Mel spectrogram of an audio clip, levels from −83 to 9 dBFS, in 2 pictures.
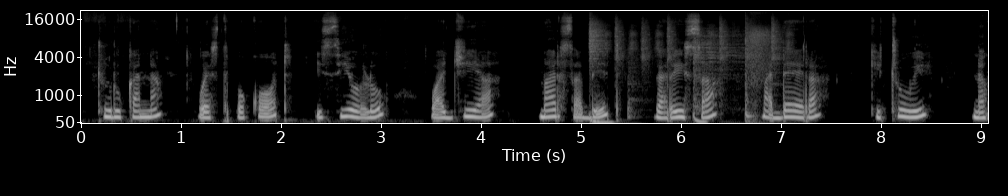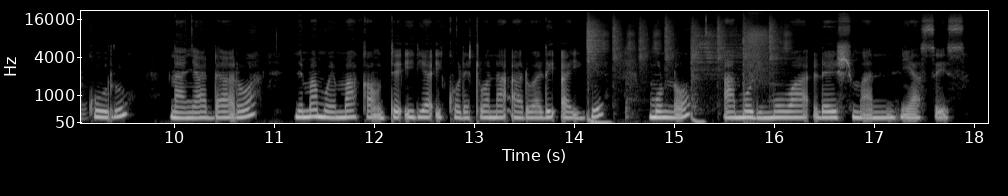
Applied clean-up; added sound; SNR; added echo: none; Drum kit; 13 dB; none.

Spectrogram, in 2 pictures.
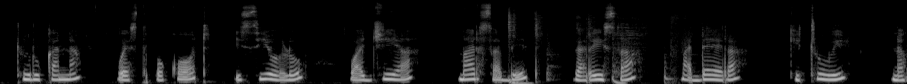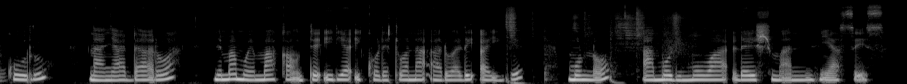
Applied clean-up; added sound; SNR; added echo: neural mask model RNNoise.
